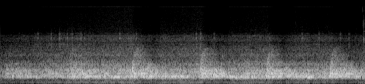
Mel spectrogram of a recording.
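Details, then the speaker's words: Maternal pulse heard on a home fetal Doppler (AngelSounds or Jumper) at 8+3 or 15 weeks of pregnancy: slow, regular whooshing near 90 a minute, clearly slower than the fetal heartbeat, the mother's own pulse. "ist jetzt irgendwas anderes ist deutlich langsamer umtun her das ist dann nicht das herz das ist in meinen eigenen puls und zu vergleichen"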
